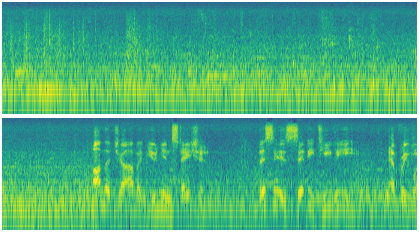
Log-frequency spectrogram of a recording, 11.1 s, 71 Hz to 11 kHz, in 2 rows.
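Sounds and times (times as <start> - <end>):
faint clicks and clatter: 0.0 - 5.2
station concourse hubbub: 0.0 - 11.0.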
